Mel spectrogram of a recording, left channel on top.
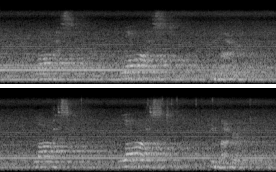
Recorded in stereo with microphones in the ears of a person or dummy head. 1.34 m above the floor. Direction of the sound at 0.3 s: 90° right.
